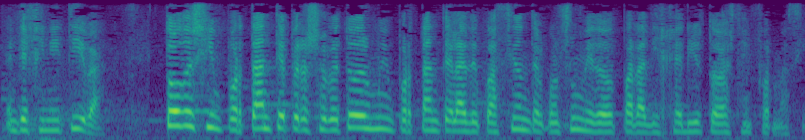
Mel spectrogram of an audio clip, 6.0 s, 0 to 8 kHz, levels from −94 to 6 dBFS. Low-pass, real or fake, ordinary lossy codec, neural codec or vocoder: 7.2 kHz; real; none; none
